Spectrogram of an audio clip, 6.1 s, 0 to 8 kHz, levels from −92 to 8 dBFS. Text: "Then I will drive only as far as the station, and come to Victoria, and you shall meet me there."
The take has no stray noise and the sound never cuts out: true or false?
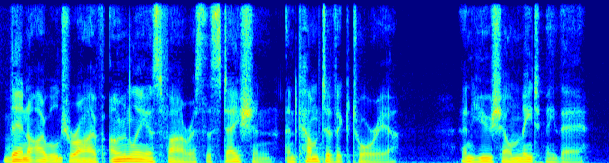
true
